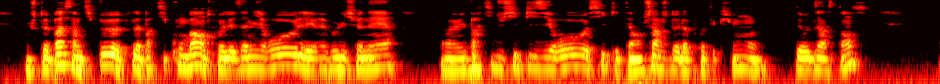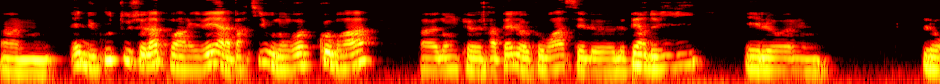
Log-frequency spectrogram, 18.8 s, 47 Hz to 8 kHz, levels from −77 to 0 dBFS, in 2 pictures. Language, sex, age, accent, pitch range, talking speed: French, male, 20-39, French, 115-145 Hz, 200 wpm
